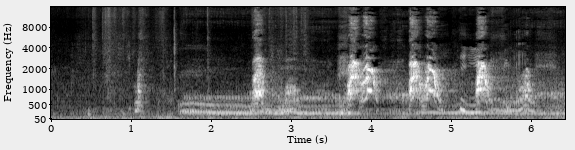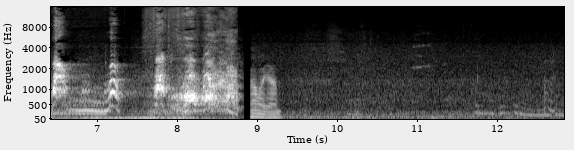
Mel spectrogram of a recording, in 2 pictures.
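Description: Small dogs barking: a run of sharp barks over a steady pitched growl, loudest in the second half, that cuts off suddenly about nine seconds in. After that only a faint outdoor background remains.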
